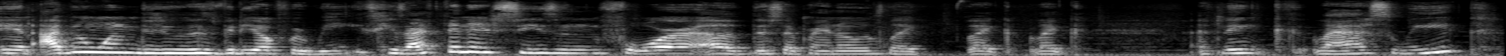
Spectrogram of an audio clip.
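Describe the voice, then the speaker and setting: A young woman vlogger with a congested cold, chatting at home in a sit-down video and giving opinionated takes full of "like" and sudden animated outbursts. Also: mid-range voice, normal speed, soft background music. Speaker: vlogger reviewing a TV series. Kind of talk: casual sit-down chat to camera.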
